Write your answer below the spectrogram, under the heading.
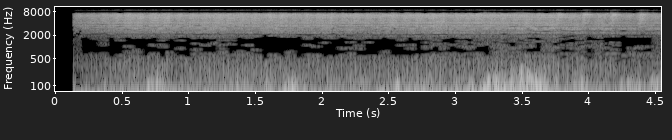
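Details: On 3 August 2012, a bear cicada perched on a rose bush in a garden sings a loud, dense, shrill buzz that holds steady throughout.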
